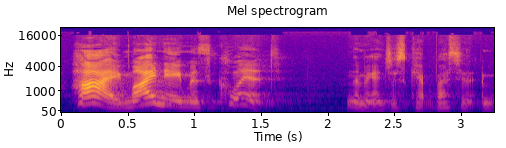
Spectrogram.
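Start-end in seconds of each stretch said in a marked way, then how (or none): 0.1-1.6 carefully enunciated, loud, slow, clearly projected carrying voice. Retelling a child greeting a silent busboy a second time: imitating someone projecting loudly. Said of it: "Clint could speak very clearly and project".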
